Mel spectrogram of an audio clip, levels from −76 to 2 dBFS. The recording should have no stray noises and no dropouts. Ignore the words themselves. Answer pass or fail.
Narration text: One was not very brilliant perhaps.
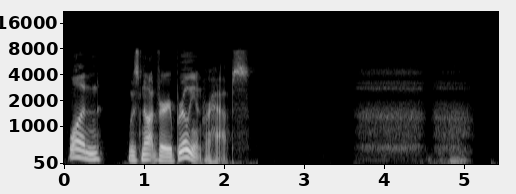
fail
